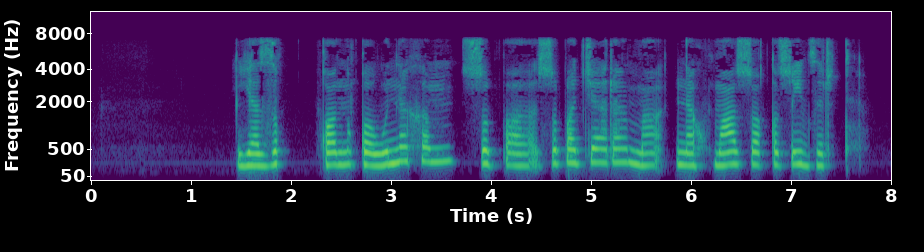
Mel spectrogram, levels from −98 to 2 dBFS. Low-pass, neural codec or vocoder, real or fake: 7.2 kHz; none; real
